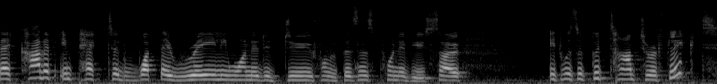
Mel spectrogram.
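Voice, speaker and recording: In a very clean recording with a silent background, a woman with a South African accent talks at a moderate pace, her fairly high pitch showing ordinary variation. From South Africa, Johannesburg. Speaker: business executive. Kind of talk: interview.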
